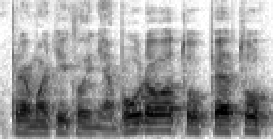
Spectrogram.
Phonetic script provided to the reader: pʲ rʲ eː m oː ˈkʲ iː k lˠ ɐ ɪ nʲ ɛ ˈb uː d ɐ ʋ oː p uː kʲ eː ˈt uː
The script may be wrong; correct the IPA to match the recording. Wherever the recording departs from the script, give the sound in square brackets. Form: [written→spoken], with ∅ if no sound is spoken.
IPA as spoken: pʲ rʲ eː m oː ˈkʲ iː k lˠ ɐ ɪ nʲ ɛ ˈb uː d ɐ ʋ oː [p→t] uː [kʲ→pʲ] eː ˈt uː

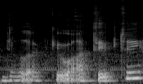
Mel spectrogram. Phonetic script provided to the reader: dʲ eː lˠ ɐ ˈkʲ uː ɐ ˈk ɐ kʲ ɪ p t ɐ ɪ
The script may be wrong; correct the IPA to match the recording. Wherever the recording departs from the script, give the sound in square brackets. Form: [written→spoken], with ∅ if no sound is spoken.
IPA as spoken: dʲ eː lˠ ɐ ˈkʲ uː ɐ [ˈk→ˈt] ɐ [kʲ→∅] ɪ p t ɐ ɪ

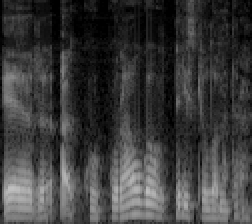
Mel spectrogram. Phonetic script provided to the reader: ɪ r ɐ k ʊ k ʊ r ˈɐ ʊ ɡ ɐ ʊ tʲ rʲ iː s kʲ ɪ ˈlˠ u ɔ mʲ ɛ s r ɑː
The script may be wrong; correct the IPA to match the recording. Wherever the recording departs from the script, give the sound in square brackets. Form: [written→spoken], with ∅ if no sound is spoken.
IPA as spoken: ɪ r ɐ k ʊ k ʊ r ˈɐ ʊ ɡ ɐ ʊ tʲ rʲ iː s kʲ ɪ ˈlˠ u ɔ mʲ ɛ [s→t] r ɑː

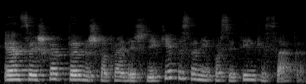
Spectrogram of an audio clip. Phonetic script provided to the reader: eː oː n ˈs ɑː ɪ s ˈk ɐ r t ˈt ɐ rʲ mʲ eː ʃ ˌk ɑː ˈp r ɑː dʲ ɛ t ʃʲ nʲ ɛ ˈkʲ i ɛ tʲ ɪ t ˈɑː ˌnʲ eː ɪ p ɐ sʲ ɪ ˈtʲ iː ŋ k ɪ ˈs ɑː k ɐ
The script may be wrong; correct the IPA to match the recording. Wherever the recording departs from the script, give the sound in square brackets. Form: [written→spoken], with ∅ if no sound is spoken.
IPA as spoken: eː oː n ˈs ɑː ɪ [s→ʃ] ˈk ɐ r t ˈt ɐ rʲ mʲ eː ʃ ˌk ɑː ˈp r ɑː dʲ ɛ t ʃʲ nʲ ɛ ˈkʲ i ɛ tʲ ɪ [t→s] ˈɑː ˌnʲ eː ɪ p ɐ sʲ ɪ ˈtʲ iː ŋ k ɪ ˈs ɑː k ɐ

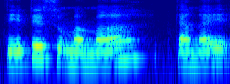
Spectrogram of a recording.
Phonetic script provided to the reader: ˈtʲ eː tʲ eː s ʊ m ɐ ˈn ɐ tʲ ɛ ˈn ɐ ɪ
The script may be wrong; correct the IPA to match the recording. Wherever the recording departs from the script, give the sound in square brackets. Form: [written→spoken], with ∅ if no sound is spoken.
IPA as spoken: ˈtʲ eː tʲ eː s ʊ m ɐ [ˈn→ˈm] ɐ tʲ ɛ ˈn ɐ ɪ

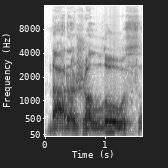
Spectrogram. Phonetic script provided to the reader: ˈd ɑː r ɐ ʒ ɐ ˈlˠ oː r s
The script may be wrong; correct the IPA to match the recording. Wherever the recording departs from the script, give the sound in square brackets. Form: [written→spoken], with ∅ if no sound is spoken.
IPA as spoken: ˈd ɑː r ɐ ʒ ɐ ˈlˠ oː [r→∅] s

